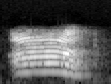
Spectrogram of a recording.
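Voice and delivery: loud, high squeal of delight; real fangirl squeal; excited squeal. Real, not acted. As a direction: let out a happy fan shriek. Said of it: "Please excuse me for not making any sense".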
